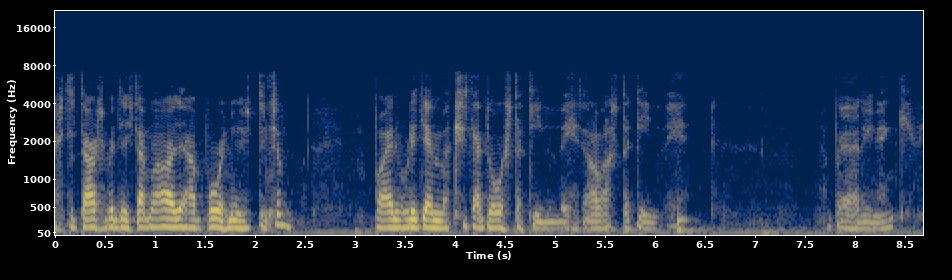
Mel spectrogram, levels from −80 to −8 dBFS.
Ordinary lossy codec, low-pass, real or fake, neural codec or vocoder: none; 7.2 kHz; fake; codec, 16 kHz, 4 kbps, FunCodec, trained on LibriTTS, 50 frames a second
